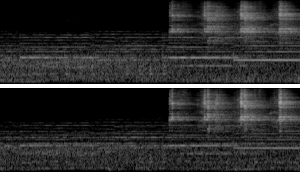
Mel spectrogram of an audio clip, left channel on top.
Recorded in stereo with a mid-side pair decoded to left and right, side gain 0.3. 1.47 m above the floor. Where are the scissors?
60° right, 1.6 m.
